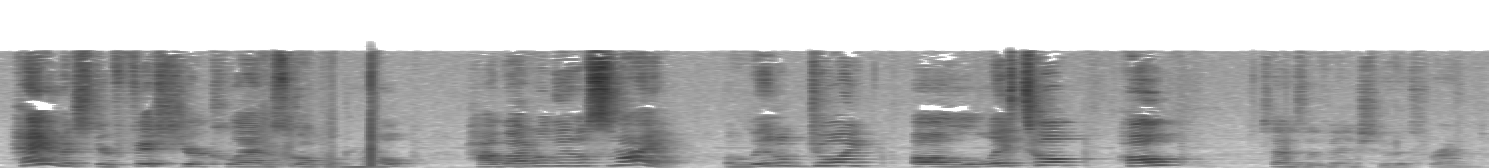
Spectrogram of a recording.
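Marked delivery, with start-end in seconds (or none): 0.1-7.4 pushy squid. Acted. Impolite squid pushes fish.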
